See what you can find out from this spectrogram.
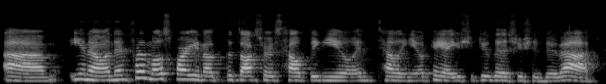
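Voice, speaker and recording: A guest entrepreneur from El Salvador, a woman in her thirties, chats casually about her business in a conversational interview. Her voice is on the low side and fairly bright, with fairly even intonation and a slightly fast pace. She uses frequent fillers and quotes herself.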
